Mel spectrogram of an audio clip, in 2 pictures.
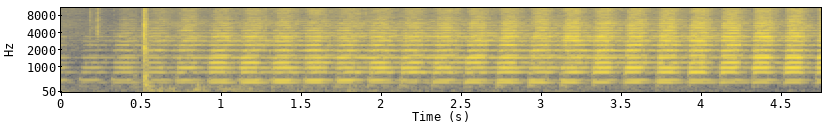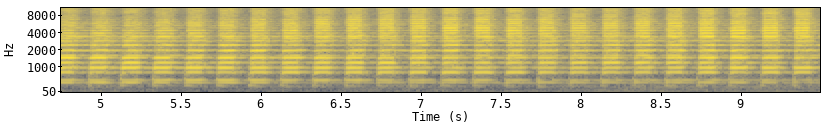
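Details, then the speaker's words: Range Rover Sport fitted with a StarLine Halo Plus immobiliser: a start attempt with a gear selected trips it. Loud, even horn-like toots at about 2.5 per second continue until a code is entered to disarm it. "And if you notice then, my colleague just inserted the code and disarmed it as quickly as possible. Obviously we didn't want to upset the neighbours."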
